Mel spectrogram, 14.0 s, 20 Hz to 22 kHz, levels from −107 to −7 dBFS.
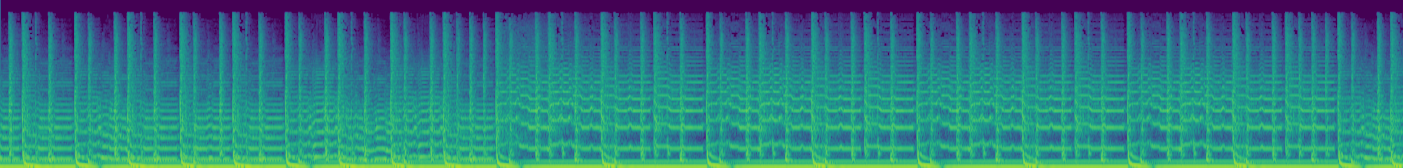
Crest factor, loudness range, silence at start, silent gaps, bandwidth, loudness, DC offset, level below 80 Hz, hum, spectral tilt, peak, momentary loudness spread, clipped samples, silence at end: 8 dB; 1 LU; 0 s; none; 16 kHz; -26 LUFS; under 0.1%; -26 dBFS; none; -5 dB/octave; -14 dBFS; 2 LU; under 0.1%; 0 s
